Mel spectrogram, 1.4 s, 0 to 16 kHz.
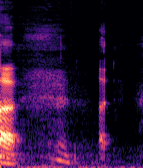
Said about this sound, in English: Excuse me. I'm burping up whiskey. Glenlivet. 12 year.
